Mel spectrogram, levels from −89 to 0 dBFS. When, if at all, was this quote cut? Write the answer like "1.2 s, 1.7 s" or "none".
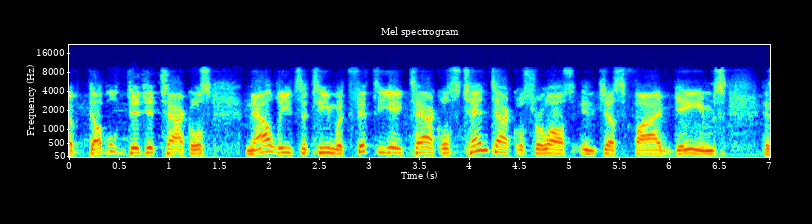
none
